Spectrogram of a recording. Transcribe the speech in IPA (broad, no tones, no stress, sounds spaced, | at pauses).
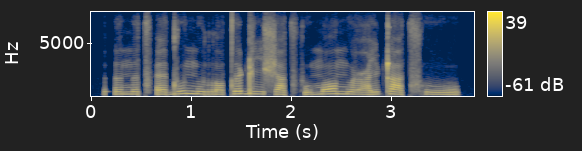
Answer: ʔ ɘ n̪ ɘ t͡sʼ ɛ d u n̪ u r ɔ t̪ ɘ ɖ i ʃ a t͡sʼ u m ɔ n̪ u ʕ i ʈ a t͡sʰ u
